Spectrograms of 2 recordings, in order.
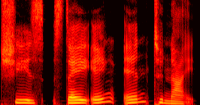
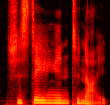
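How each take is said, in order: First: Each word is said slowly and separately. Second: The words run together with no gaps. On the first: "Say it slowly, word by word" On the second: "So the whole sentence flows like"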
